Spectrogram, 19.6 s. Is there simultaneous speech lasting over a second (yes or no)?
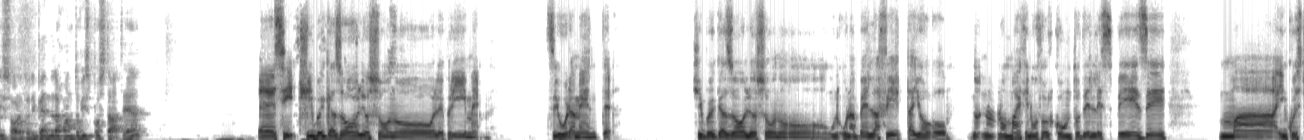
no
